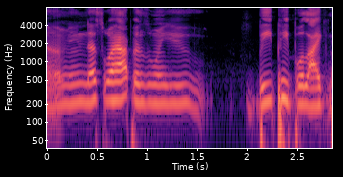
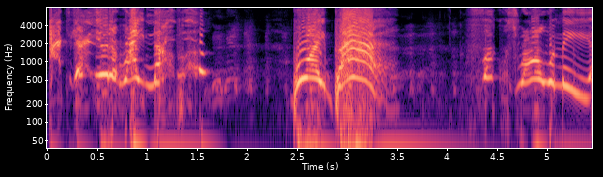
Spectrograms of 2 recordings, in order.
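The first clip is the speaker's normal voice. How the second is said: high, loud laughing cry; laughing hard; 12 semitones higher, 5 dB louder than usual. Real, not acted. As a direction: crack up in disbelief. Laughing at own mistake.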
